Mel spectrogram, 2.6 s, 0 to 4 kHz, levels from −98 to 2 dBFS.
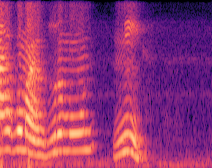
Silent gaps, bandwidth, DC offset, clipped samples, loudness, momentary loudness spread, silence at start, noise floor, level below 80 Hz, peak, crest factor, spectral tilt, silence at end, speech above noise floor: none; 4 kHz; under 0.1%; 0.2%; -13 LUFS; 14 LU; 0 s; -40 dBFS; -38 dBFS; 0 dBFS; 14 dB; -10 dB/octave; 0.8 s; 27 dB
